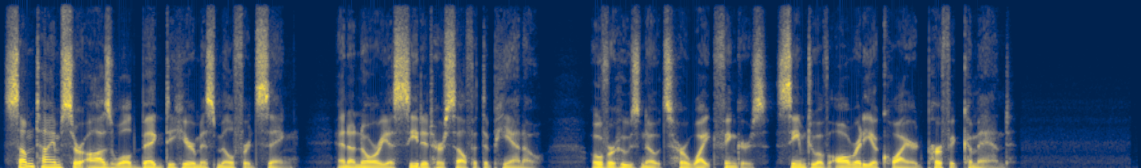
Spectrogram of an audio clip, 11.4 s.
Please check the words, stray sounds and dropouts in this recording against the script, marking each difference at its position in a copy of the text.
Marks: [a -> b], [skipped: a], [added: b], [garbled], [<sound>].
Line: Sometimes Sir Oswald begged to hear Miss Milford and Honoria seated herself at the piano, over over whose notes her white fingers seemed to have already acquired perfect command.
Sometimes Sir Oswald begged to hear Miss Milford [added: sing] and Honoria seated herself at the piano, over [skipped: over] whose notes her white fingers seemed to have already acquired perfect command.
